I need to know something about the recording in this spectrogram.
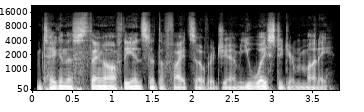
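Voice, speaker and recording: A man's voice: a bass voice, a little fast, no echo, studio quality. A man voicing a reluctant, indignant male veteran soldier in an audiobook, with a blunt, challenging manner. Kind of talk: audiobook character voice.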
